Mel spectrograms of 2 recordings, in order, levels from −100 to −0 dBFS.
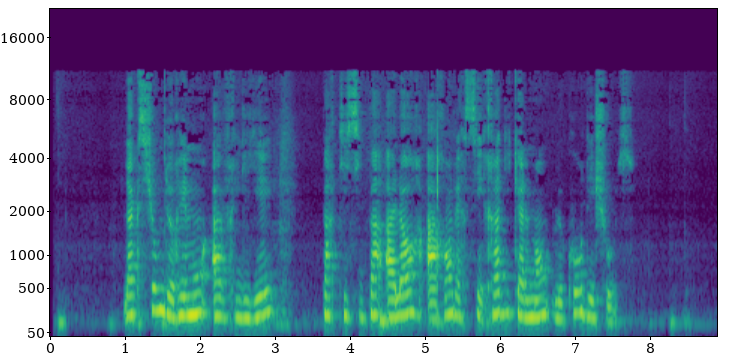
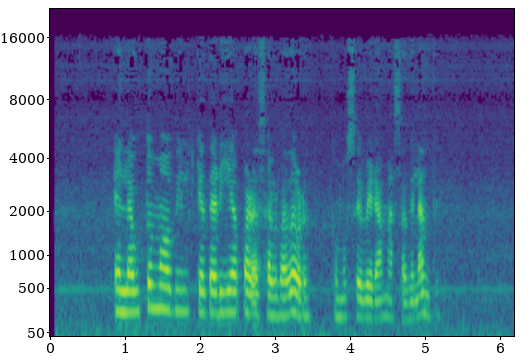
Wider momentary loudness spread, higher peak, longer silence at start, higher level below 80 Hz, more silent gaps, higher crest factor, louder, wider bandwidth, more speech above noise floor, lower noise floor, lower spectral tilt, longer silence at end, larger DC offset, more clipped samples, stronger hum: about the same, 11 LU vs 13 LU; about the same, -4 dBFS vs -2 dBFS; second, 0.1 s vs 0.85 s; second, -60 dBFS vs -52 dBFS; neither; about the same, 18 dB vs 18 dB; about the same, -20 LUFS vs -18 LUFS; second, 11.5 kHz vs 16.5 kHz; first, 44 dB vs 32 dB; first, -63 dBFS vs -49 dBFS; about the same, -5.5 dB/octave vs -5.5 dB/octave; second, 0.55 s vs 1.15 s; neither; neither; neither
